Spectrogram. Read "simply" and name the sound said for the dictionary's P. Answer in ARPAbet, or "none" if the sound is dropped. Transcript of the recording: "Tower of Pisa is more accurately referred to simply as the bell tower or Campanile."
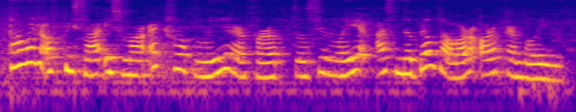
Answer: none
